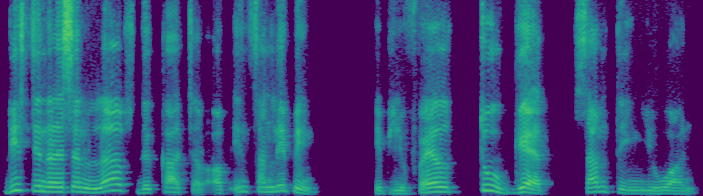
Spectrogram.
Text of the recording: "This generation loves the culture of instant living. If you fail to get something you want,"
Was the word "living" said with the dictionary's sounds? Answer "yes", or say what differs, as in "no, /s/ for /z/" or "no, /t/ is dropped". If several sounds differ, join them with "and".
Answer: no, /p/ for /v/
